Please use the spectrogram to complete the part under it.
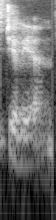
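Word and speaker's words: Cillian: I think it's Gillian. – Yeah, I think so. Well, yeah, it is, yeah. – It's spelt with a C, but I feel like it's an Irish name.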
